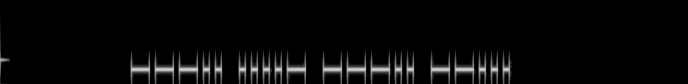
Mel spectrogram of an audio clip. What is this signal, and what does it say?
Morse code, heard as a keyed tone, about 20 wpm, 700 Hz. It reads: 8487
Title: Common Cut Numbers - 4-Digit 20wpm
